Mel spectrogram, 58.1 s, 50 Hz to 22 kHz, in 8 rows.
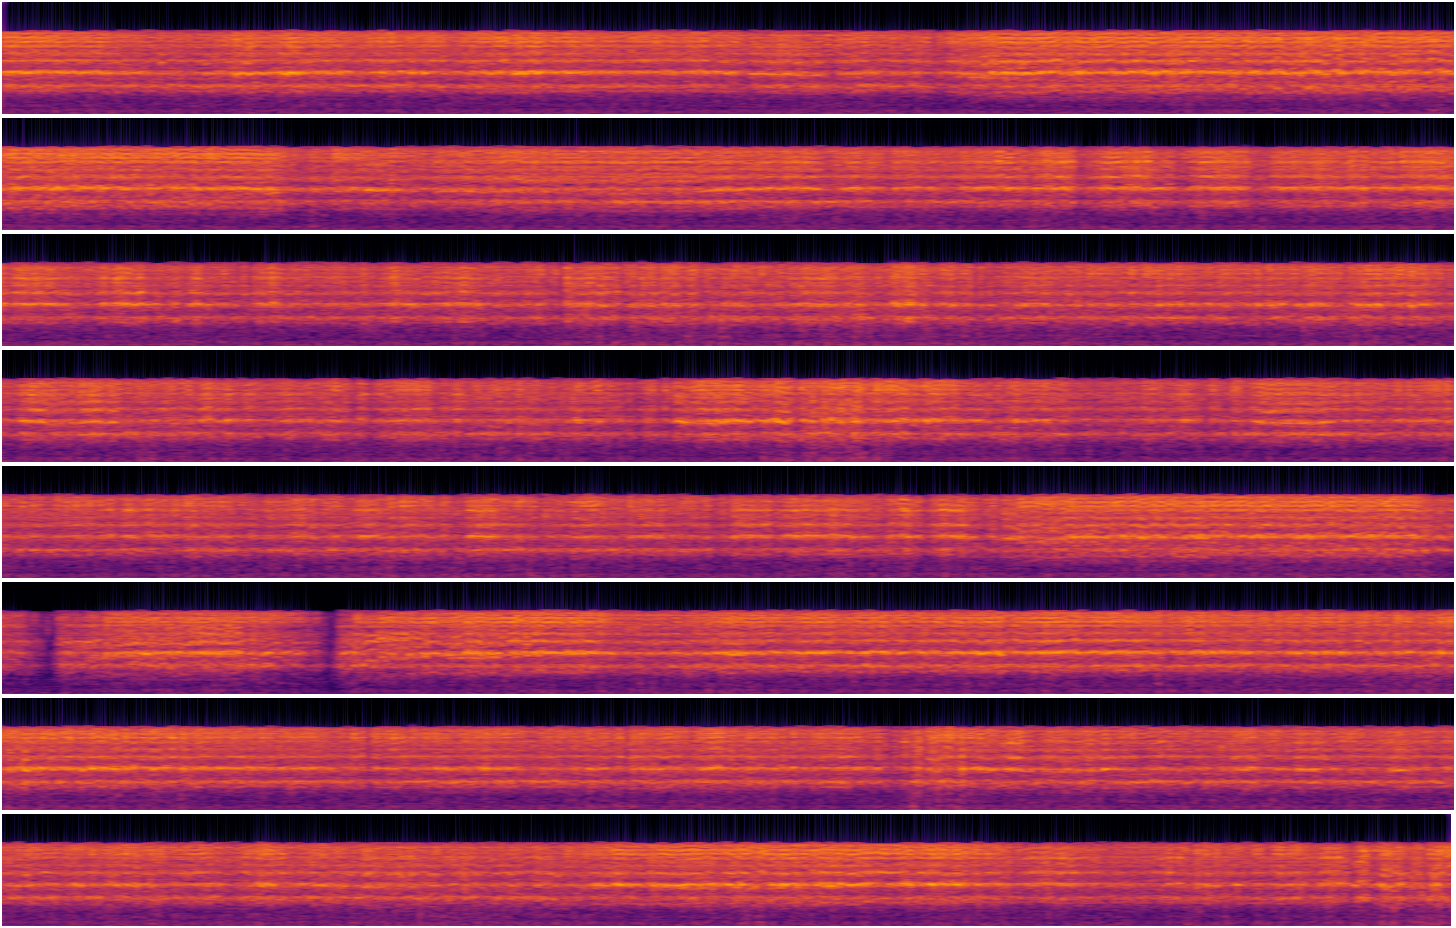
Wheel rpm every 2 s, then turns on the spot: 230, 230, 210, 200, 210, 220, 240, 240, 230, 230, 230, 230, 230, 230, 230, 230, 230, 200, 120, 180, 230, 230, 240, 230, 230, 220, 220, 220, 240.
none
